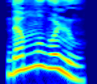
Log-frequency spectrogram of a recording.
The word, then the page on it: ದಮ್ಮುಗೊಳ್ಳು: Kannada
